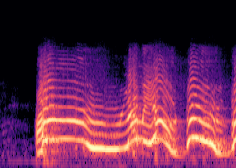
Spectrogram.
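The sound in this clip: A voice imitates a fox howling in a folk-tale reading, with the fox caught in a snare trap. It gives three loud, drawn-out wavering wails in close succession, each bending up and down in pitch.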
